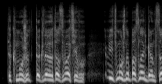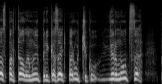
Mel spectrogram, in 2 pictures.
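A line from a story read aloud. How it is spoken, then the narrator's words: Hoarse. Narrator (Russian): прохрипел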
